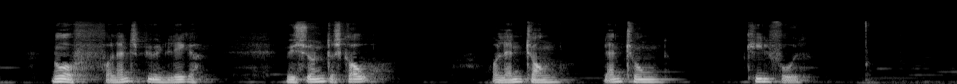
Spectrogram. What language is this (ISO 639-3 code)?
dan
